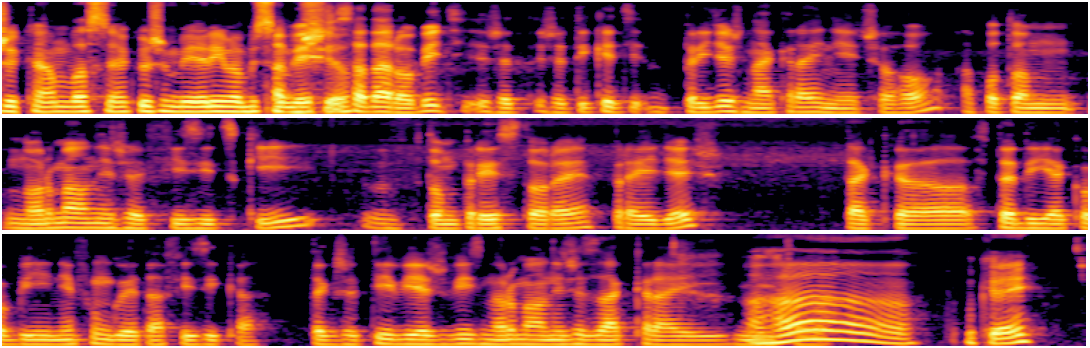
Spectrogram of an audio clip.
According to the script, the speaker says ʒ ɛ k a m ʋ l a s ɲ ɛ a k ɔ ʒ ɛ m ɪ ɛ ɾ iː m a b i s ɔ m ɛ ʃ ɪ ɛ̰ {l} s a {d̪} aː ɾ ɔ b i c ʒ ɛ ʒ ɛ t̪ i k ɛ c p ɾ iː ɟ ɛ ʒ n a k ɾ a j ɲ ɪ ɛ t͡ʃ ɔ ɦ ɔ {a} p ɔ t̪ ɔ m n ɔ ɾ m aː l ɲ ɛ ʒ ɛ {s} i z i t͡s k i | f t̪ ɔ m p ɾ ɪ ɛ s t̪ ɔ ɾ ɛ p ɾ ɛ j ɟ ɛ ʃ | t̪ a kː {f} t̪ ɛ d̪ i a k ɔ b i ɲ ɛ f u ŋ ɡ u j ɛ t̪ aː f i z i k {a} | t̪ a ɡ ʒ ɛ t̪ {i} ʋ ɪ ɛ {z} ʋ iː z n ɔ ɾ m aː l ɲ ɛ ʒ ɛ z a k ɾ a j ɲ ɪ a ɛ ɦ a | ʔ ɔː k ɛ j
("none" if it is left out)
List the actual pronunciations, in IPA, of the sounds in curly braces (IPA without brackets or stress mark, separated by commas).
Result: l, d̪, a, f, f, a, i, ʒ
